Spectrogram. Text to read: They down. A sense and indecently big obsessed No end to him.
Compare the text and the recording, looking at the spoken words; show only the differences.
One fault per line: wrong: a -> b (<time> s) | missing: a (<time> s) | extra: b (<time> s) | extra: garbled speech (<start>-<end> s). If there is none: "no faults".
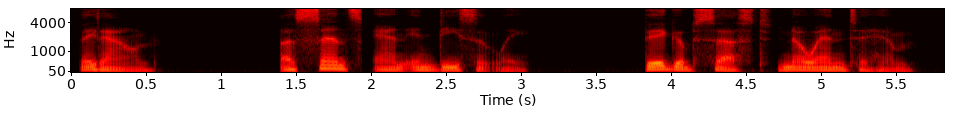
no faults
